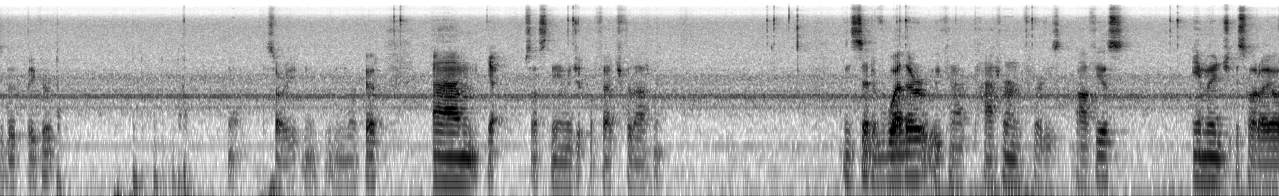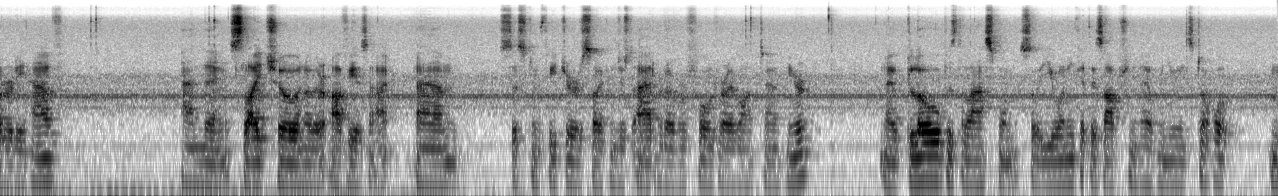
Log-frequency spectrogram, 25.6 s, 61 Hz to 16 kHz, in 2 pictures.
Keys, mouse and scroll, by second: 4.2 click, 6.0 click, 8.0 click, 9.4 click, 10.5 click, 12.0 click, 14.0 click, 15.2 click, 20.7 click, 24.4-25.5 drag.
